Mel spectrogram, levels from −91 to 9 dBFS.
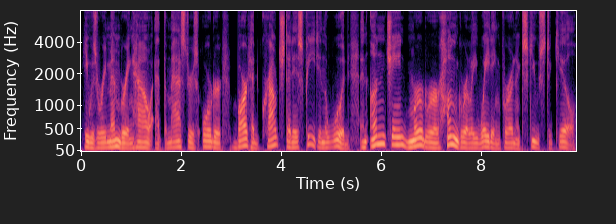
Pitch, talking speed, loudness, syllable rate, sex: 115 Hz, 165 wpm, -18 LUFS, 4.5 syllables/s, male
